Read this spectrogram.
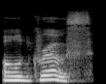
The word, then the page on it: old growth: American English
